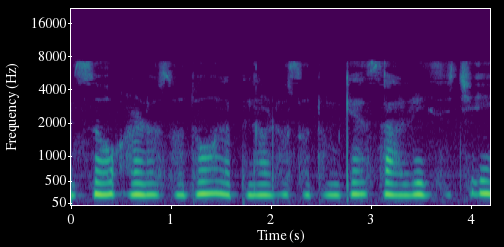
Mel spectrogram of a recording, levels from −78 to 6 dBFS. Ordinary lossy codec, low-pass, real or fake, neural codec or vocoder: MP3, 32 kbps; 7.2 kHz; real; none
